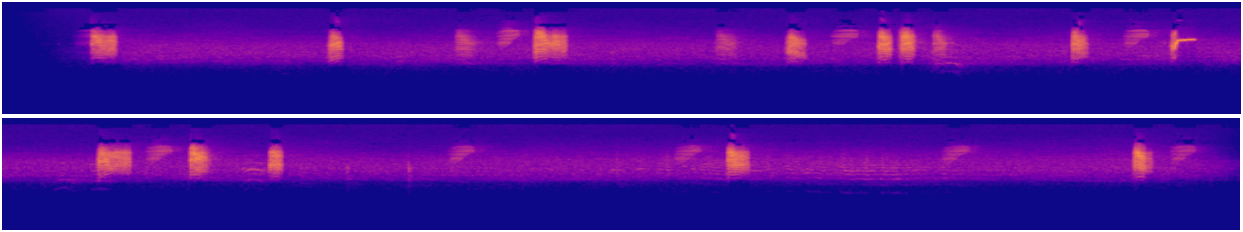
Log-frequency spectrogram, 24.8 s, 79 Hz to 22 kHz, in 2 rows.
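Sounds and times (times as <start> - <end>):
Blackstart calls: 0.8 - 1.2, 3.2 - 3.6, 4.4 - 5.8, 7.0 - 9.8, 10.6 - 12.0, 12.9 - 15.3, 16.4 - 17.4, 18.4 - 22.3, 23.4 - 24.5.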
